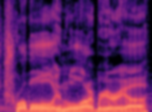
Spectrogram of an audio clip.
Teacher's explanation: you're almost like putting the L in the back of your throat rather than, and you know, really enunciating it with the tip of the tongue, the tip of the teeth and the tip of the tongue. · Term: lazy L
